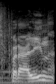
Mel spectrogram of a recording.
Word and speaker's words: Праслин: И, собственно, остров Пролин, правильно говорить Пролин, а пишется Прослин.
